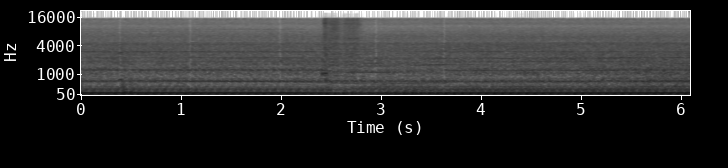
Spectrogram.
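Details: 2003 Subaru WRX idling after the AC belt tensioner pulley/bracket was replaced and the belt tightened; the belt had squeaked with the AC on after a regas. Steady, even low idle with no belt squeal or chirp: normal idle.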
